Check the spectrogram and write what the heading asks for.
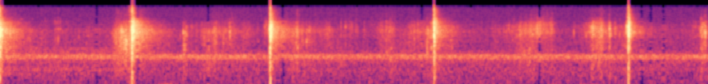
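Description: Small campfire of partly wet sticks crackling, with five sharp pops spread about a second apart.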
